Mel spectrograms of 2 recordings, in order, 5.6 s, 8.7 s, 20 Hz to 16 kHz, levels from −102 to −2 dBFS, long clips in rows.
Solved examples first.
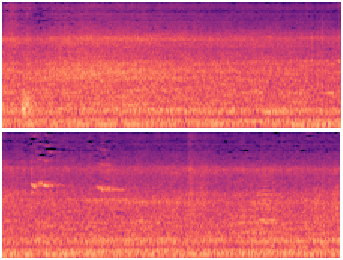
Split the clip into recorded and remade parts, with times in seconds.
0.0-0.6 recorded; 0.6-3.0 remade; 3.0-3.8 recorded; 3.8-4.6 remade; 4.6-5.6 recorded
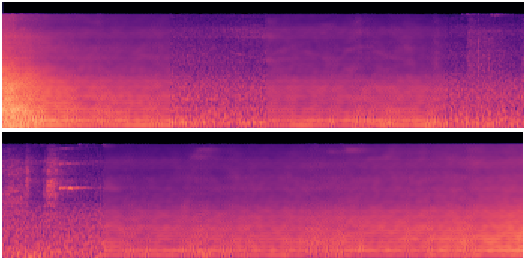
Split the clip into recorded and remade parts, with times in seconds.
0.0-1.4 remade; 1.4-2.2 recorded; 2.2-3.7 remade; 3.7-5.2 recorded; 5.2-8.7 remade

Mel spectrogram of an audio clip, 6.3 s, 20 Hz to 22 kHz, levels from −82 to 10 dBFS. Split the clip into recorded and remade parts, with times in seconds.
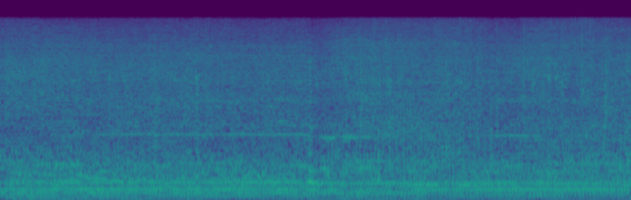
0.0-1.0 remade; 1.0-6.3 recorded

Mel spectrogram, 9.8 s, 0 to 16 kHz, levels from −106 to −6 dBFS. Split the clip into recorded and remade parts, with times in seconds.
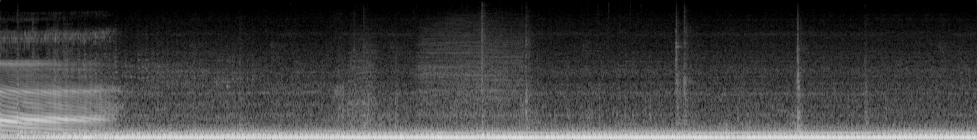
0.0-9.8 recorded

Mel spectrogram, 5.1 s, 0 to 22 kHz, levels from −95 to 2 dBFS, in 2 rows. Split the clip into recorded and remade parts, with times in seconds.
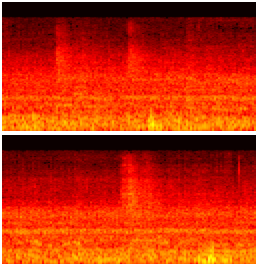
0.0-4.0 recorded; 4.0-4.6 remade; 4.6-5.1 recorded

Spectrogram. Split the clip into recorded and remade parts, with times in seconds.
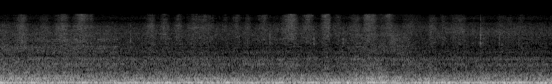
0.0-3.7 recorded; 3.7-4.3 remade; 4.3-5.5 recorded

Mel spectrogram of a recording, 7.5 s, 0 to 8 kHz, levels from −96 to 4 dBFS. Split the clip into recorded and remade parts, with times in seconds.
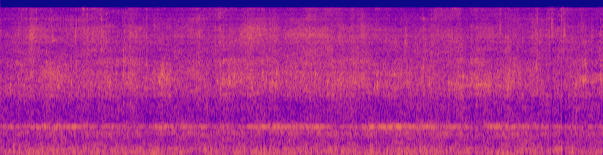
0.0-0.4 remade; 0.4-1.6 recorded; 1.6-7.5 remade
